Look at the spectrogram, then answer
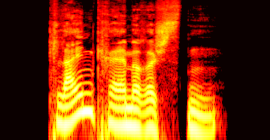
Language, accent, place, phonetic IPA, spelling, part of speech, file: German, Germany, Berlin, [ˈklaɪ̯nˌkʁɛːməʁɪʃstn̩], kleinkrämerischsten, adjective, De-kleinkrämerischsten.ogg
- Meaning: 1. superlative degree of kleinkrämerisch 2. inflection of kleinkrämerisch: strong genitive masculine/neuter singular superlative degree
